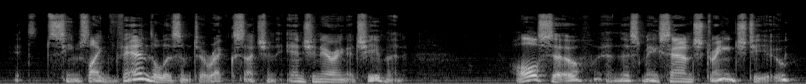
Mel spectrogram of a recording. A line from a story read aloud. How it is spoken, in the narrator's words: he went on in a doubtful tone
